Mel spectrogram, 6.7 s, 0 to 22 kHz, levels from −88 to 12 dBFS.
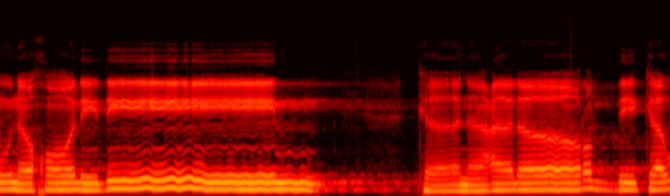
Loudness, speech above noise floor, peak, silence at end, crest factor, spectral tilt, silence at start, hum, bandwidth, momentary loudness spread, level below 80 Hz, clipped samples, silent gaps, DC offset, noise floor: -30 LUFS; 27 dB; -16 dBFS; 0 s; 14 dB; -7.5 dB/octave; 0 s; none; 8.4 kHz; 8 LU; -72 dBFS; under 0.1%; none; under 0.1%; -56 dBFS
